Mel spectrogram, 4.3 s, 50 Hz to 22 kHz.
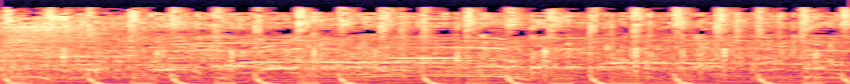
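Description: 1990s Russian euro dance track with a driving beat and a repeated synth note that drops sharply in pitch about four times a second.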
